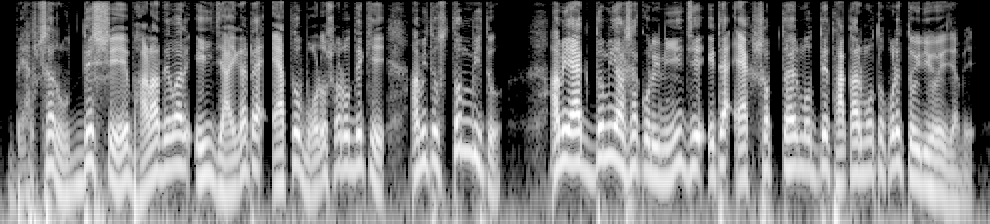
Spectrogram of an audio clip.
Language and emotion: Bengali, surprised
